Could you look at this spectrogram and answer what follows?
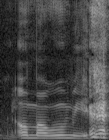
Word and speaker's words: Omawumi: um omal with me but how do you pronounce it Oh mommy thank you so much thank you thank you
